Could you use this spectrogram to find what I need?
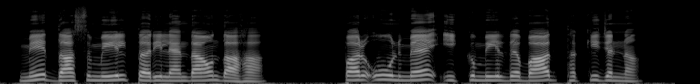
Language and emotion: Dogri, sad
